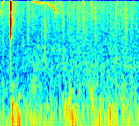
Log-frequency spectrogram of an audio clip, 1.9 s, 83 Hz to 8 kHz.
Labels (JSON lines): {"label": "biophony, dolphin", "recorder": "SoundTrap 500"}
